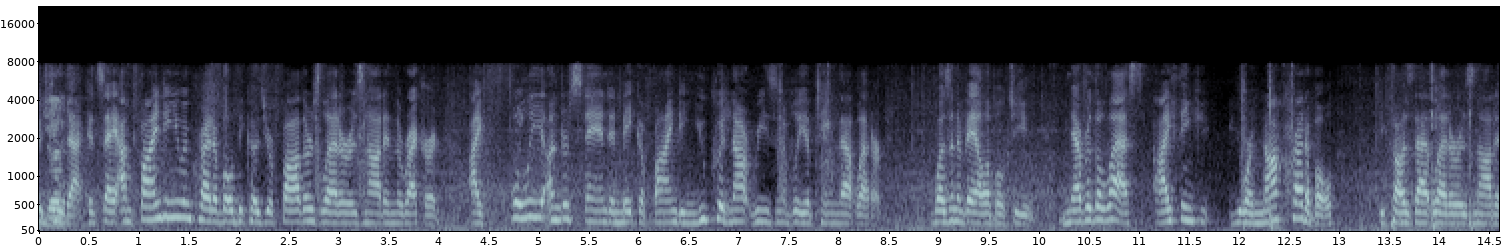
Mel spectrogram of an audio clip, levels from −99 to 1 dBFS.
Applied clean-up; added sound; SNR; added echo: none; Sliding door; 18 dB; none.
